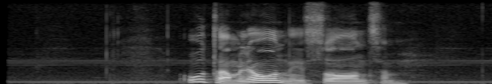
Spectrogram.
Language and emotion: Russian, sad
